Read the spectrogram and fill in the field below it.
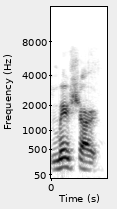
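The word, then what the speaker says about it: Meerschaert: Okay, I had to hear the pronouncing. It's Mearshart. Yeah, I didn't think that could be correct. That's what I was saying. I figured I was wrong, but I guess it is right. Yep, Gerald Mearshart.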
